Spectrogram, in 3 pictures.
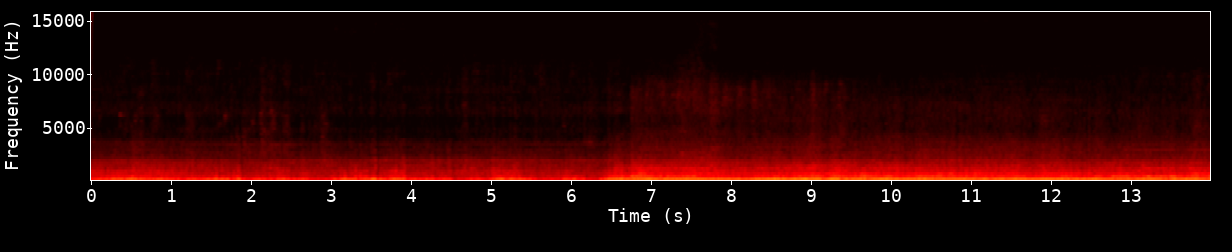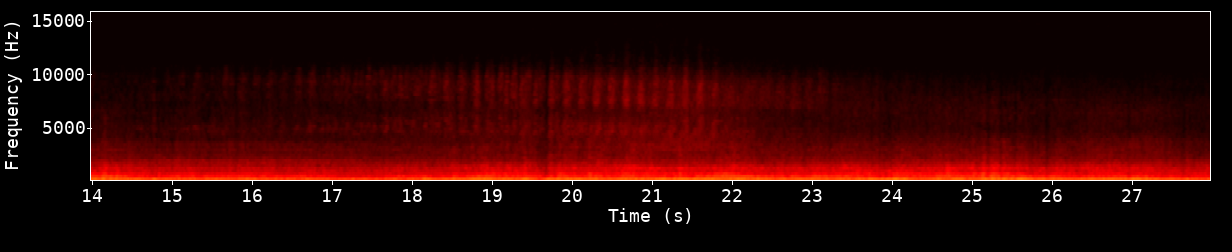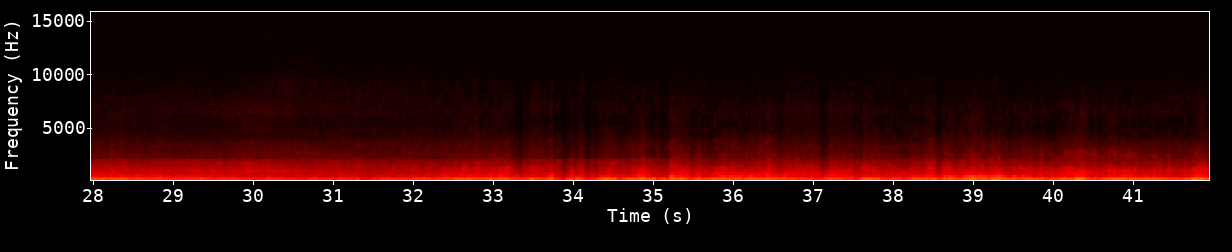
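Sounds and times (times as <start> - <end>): wind buffeting microphone: 0.0 - 41.9.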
